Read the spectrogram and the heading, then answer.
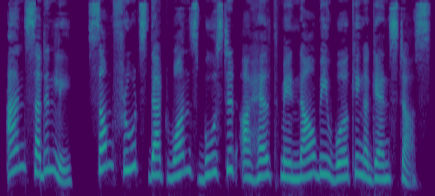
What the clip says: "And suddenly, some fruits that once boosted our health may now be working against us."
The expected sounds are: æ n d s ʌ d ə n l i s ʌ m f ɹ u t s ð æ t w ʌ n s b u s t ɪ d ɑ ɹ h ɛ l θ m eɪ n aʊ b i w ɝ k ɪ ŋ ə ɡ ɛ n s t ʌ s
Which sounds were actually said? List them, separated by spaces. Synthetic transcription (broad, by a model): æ n d s ʌ d ə n l i s ʌ m f ɹ u t s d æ t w ʌ n s b u s t ɪ d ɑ h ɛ l t m eɪ n aʊ b i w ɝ k ɪ ŋ ə ɡ ɛ n s t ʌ s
